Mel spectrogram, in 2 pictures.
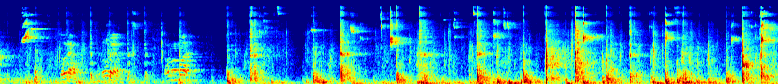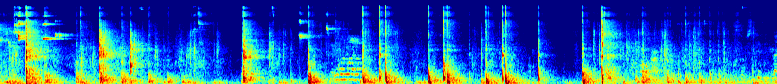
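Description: Indoor pickleball play: repeated short knocks of paddles hitting the plastic ball and the ball bouncing on a hardwood gym floor, scattered irregularly, with indistinct voices in a large, hard-walled gym.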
